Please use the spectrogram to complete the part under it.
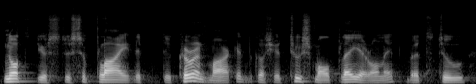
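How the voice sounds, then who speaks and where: A middle-aged man, answering panel questions in a measured, explanatory way with frequent restarts. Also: lowish voice, warm tone. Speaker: keynote speaker. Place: bright room by large windows over a canal.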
